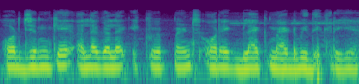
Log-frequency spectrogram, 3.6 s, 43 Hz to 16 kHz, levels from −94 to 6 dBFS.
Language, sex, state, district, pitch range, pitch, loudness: Hindi, male, Bihar, Gaya, 135-145 Hz, 140 Hz, -15 LUFS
